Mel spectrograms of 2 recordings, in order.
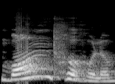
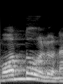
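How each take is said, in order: First: The dh sound is forceful and aspirated. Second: The dh sound is weak and unaspirated. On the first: The speaker calls it right. "ধ উচ্চারণটা কিন্তু জোর দিয়ে করতে হবে" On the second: The speaker calls it wrong. "তা কিন্তু বন্ধ হলো না"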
